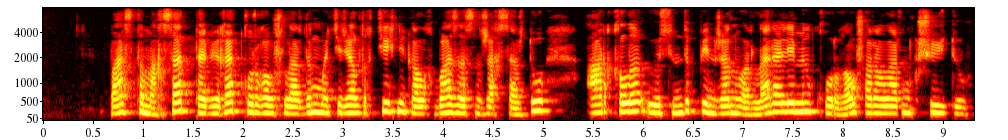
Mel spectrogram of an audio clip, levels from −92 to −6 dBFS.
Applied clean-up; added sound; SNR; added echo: none; none; none; none.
